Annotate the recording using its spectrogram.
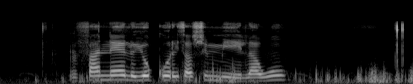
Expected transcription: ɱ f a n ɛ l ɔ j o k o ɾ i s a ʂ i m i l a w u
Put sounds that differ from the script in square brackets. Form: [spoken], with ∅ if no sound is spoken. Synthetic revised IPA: ɱ f a n ɛ l ɔ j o k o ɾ i s a ʂ i m i l a w u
